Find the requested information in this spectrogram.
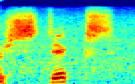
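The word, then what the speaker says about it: Styx: actually called the river sticks they call it Branch sticks but it's spelled just like the river in the Underworld STX uh but lady you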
